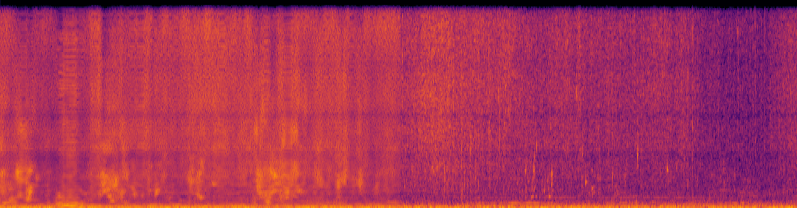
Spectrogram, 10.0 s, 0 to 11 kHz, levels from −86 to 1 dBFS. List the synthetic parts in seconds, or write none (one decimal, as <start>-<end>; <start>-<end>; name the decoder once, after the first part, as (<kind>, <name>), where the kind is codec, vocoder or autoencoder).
0.0-5.0 (vocoder, Vocos)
